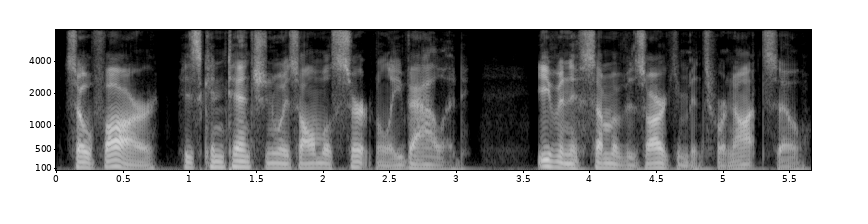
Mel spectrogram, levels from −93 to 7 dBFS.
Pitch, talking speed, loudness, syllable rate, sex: 85 Hz, 180 wpm, -20 LUFS, 5.5 syllables/s, male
